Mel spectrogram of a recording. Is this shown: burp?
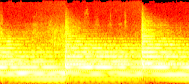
no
